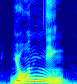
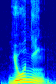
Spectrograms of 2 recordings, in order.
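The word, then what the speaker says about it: 四人: 용 그리고 시가 있었는데요 4명을 읽을 때는 연닝 혹은 지닝이 아니라 요닝 요닝이라고 있습니다 발음이 요라는 점을 기억하셔야 돼요 자 그다음 5명 볼까요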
